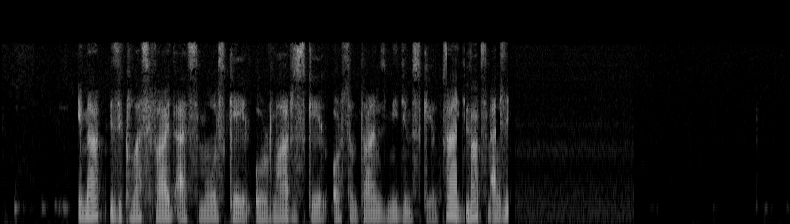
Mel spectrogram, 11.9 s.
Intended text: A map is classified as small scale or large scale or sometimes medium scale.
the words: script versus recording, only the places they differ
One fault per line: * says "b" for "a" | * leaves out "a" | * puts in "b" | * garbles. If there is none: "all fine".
* garbles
